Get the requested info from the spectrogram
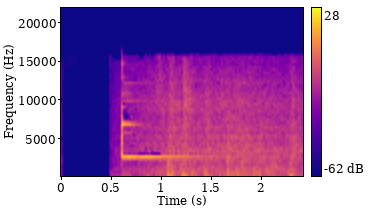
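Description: Sound effect of a moving train: a steady rumble and rattle that starts about half a second in after a brief silence. A thin steady high tone sounds over it for about a second.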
